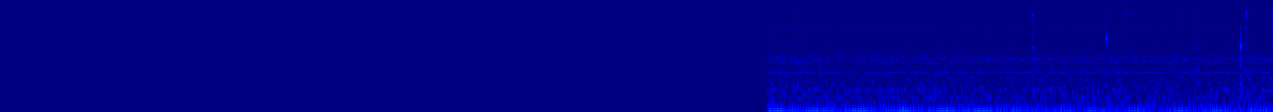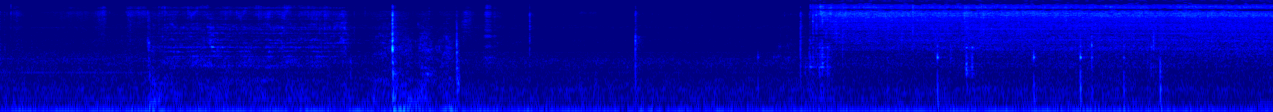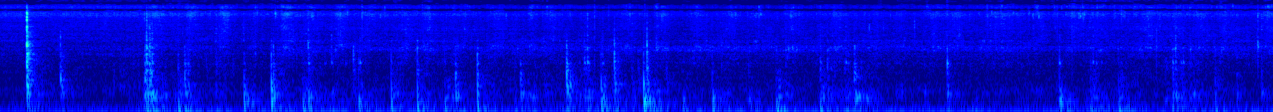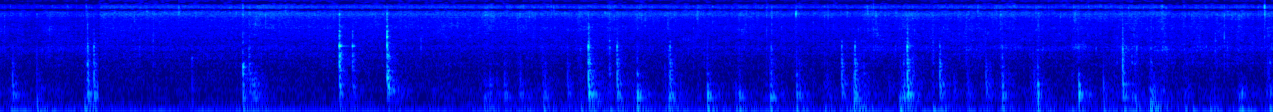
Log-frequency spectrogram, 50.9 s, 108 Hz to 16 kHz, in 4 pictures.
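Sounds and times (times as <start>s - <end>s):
oil sizzling in frying pan: 14.0s - 16.3s, 20.8s - 50.9s
spatula scraping and tapping pan: 26.8s - 39.2s, 40.1s - 40.9s, 41.6s - 50.9s.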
